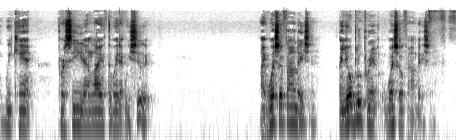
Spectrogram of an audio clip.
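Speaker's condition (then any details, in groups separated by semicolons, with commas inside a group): No condition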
